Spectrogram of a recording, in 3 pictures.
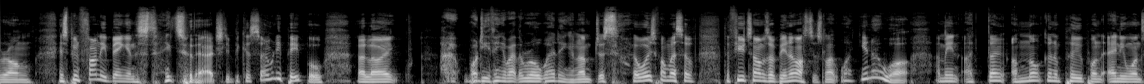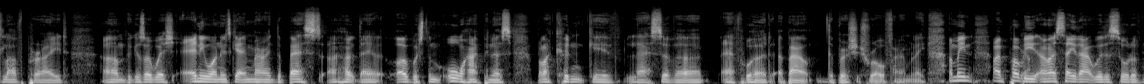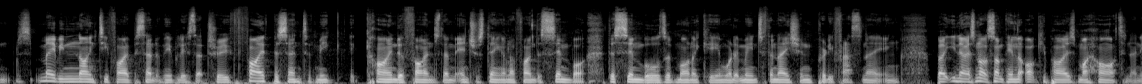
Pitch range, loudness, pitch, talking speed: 105-145 Hz, -19 LUFS, 115 Hz, 255 wpm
